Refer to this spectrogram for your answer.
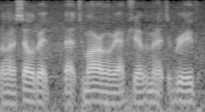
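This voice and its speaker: With a Boston accent, a man speaks in a relaxed tone. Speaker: vlogger, monster truck crew member. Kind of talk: casual vlog talk to camera. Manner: casual, relaxed.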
